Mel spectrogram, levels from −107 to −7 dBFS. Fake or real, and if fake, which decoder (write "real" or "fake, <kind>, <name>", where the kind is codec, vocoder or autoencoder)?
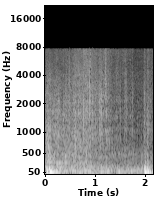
real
